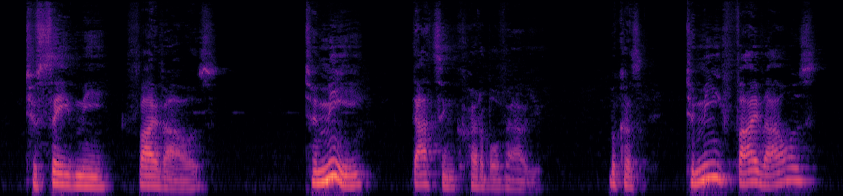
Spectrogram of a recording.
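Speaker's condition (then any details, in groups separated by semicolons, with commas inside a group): No condition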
